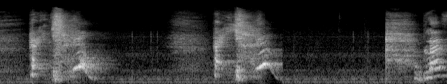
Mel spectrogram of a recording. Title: Big sneeze compilation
